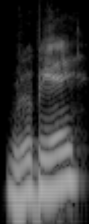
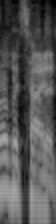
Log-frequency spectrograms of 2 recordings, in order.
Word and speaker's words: Robitaille: Rubier? How do you say? Sorry, that's Pierre-Marie Robitaille, who's done all the work. Robitaille, sorry, Robitaille, yes.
